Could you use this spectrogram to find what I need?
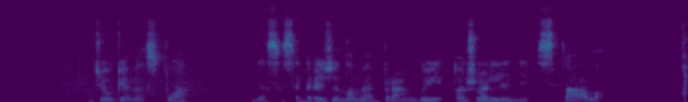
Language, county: Lithuanian, Kaunas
